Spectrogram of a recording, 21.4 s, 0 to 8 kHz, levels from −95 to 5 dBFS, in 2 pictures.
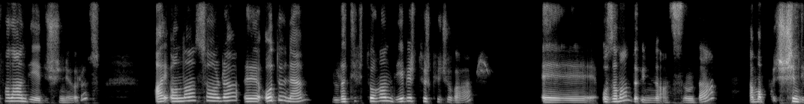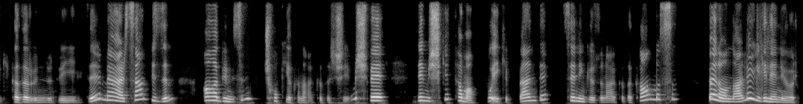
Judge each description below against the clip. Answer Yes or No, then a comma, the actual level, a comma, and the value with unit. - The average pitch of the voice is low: No, high, 240 Hz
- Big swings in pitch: Yes, wide, 8.6 semitones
